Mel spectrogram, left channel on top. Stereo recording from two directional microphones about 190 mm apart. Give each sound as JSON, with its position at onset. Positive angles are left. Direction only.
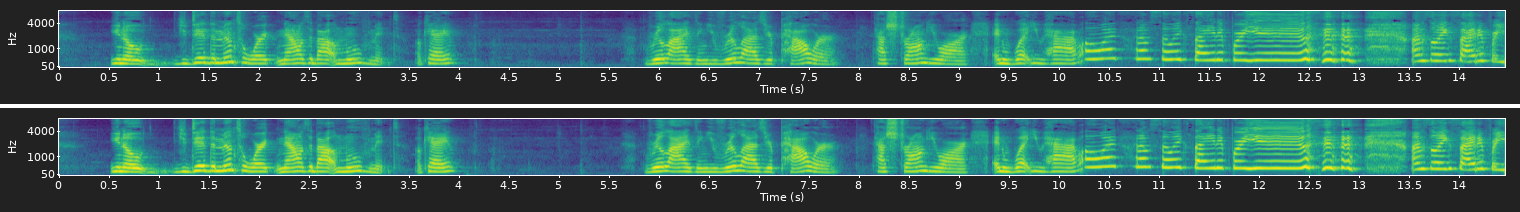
{"t": 0.0, "sound": "speech", "side_deg": -20}
{"t": 5.7, "sound": "speech", "side_deg": -20}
